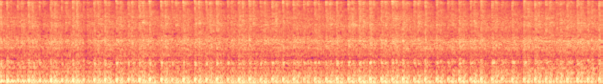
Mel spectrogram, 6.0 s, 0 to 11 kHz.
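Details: Suzuki TL1000R after fixing a misfire at idle: deep V-twin idle with steady, even pulses about three a second, no skips or stumbles; idling cleanly now.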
